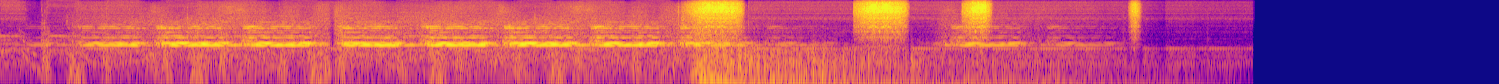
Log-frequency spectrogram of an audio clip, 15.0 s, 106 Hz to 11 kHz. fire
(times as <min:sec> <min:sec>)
0:00.7 0:11.6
